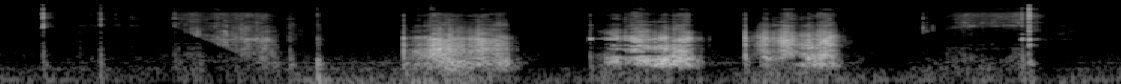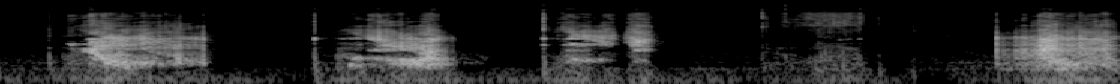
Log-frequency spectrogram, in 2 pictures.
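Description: A small plastic magnetic doodle board is held in hand, its screen wiped with the slider and a yellow plastic stylus held over it, ready to write. Short, dry scratchy rasps come in separate bursts, broad and bright with a midrange core and nothing in the low end. Quiet pauses fall between them.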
